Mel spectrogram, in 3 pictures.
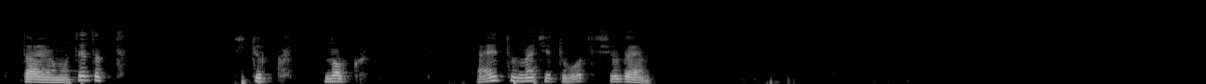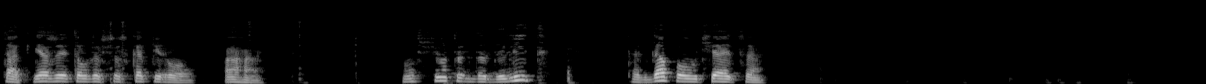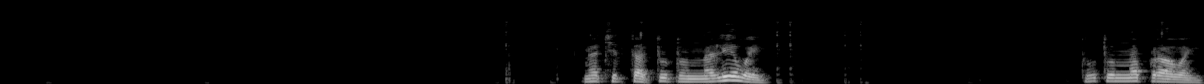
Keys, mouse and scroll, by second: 0.7 r, 2.3 g, 4.4 click, 5.2 g, 7.7 r, 13.0 click, 14.6 click, 16.4 Delete, 20.2-29.3 drag, 29.6-30.6 middle drag, 31.8 click, 32.6 click, 33.8-35.8 middle drag.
